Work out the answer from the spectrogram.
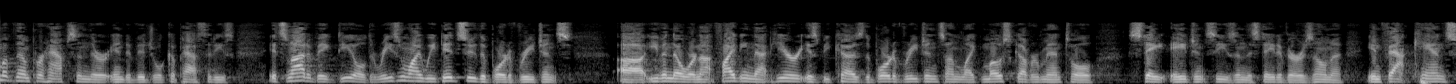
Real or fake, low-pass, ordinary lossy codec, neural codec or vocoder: real; 7.2 kHz; MP3, 32 kbps; none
